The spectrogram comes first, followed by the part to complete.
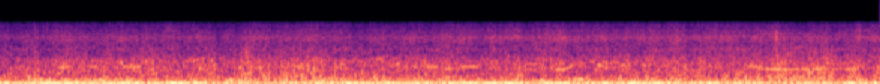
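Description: Correct Craft wakeboard boat's inboard engine running steadily under way, a constant low drone, with wind and water rushing past the hull.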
